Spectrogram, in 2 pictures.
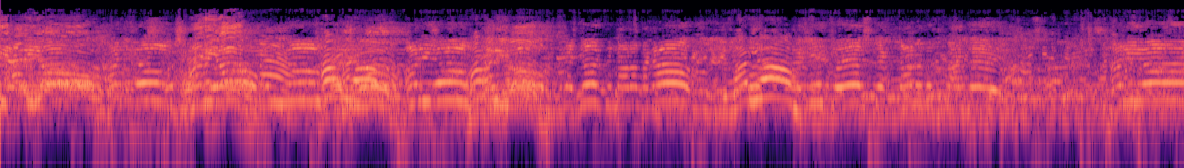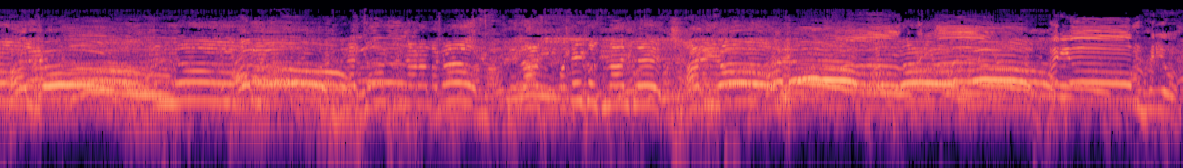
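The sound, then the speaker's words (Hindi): A large crowd at Jantar Mantar chants protest slogans demanding the release of Asaram Bapu, a dense, continuous roar of many overlapping voices, loud and steady for the full half minute, with shouted phrases rising and falling. “श्रोताओं नमस्कार आदाब, पहले सुनते हैं क्या नारे चल रहे हैं।”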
